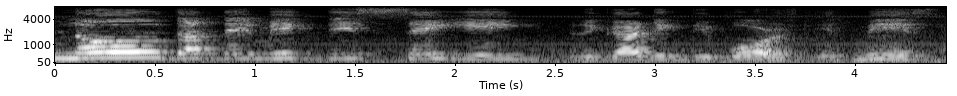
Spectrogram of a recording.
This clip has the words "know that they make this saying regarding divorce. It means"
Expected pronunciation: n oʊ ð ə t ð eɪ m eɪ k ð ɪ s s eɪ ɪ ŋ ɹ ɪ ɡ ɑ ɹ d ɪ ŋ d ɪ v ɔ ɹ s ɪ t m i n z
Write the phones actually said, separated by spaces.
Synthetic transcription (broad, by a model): n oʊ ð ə t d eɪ m eɪ k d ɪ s s eɪ ɪ ŋ ɹ ɪ ɡ ɑ ɹ d ɪ ŋ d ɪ b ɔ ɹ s ɪ t m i n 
